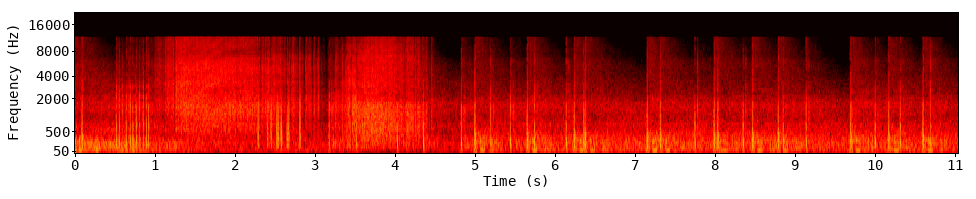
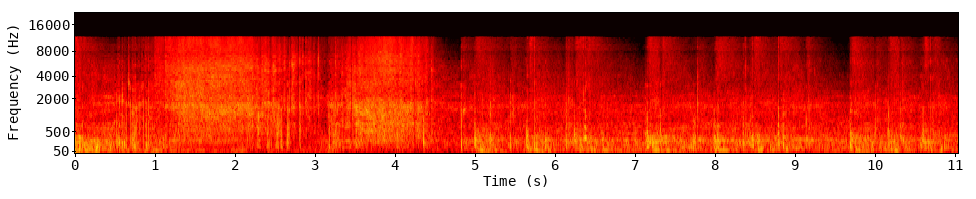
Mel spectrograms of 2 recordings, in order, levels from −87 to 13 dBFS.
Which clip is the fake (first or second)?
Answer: second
